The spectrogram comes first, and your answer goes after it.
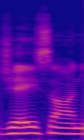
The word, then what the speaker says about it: JSON: check your email let's take a look it's pronounced Json you got it oh how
